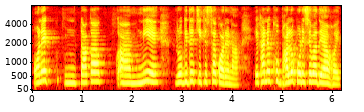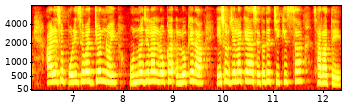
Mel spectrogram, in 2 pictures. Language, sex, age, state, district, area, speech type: Bengali, female, 45-60, West Bengal, Nadia, rural, spontaneous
